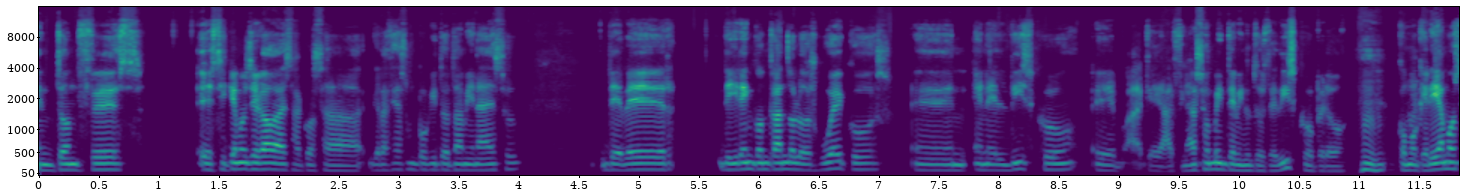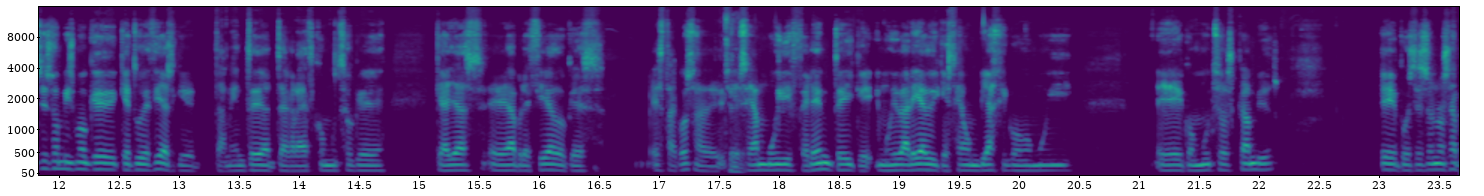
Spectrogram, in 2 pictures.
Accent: Madrid, Community of Madrid, Spain; yo de Campamento. Entonces los dos estudios, uno está en Campamento y el otro en Alto de Extremadura. Aquí en Madrid.

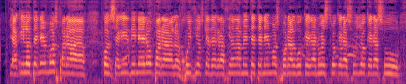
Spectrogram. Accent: Community of Madrid, Spain; estoy en un lugar que es mi nacimiento, mi pueblo

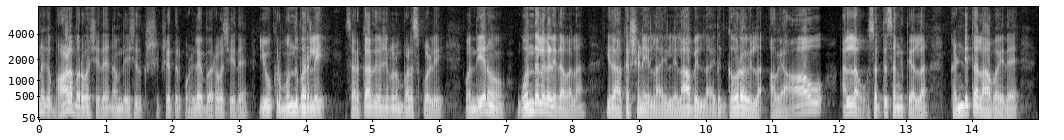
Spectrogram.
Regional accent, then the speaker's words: Morab, Karnataka, India; ನಮ್ಮೂರಲ್ಲಿ, ನಾವು ಮೊರಬ್ ಗ್ರಾಮದ ನಮ್ಮದು

